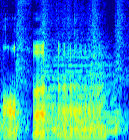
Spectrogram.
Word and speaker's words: を: Then we have the object particle o, written as wo, and pronounced as such in careful speech and also singing.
